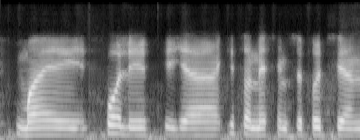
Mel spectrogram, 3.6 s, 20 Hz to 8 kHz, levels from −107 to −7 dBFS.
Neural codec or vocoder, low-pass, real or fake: codec, 24 kHz, 1.2 kbps, DualCodec; 7.2 kHz; fake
